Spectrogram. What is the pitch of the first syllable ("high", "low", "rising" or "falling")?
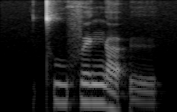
high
